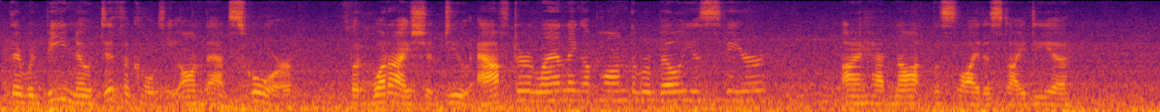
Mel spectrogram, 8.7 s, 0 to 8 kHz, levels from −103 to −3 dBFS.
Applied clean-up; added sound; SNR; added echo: none; Subway, metro, underground; 3 dB; reverberation time 0.3 s.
